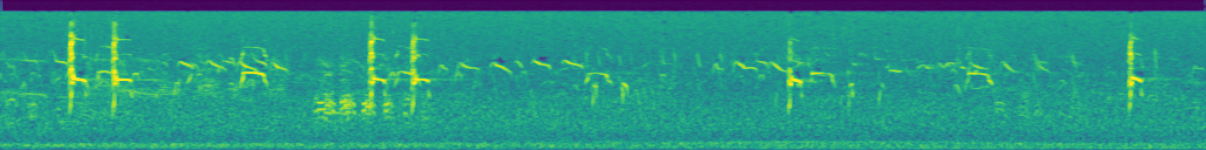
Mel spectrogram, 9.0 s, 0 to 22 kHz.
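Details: Common redshank chick at Dollart in early morning sun, 14 July 2022 around 06:10, giving thin, high peeping calls, short and often hooked, several a second at irregular spacing, over a steady low rumble of wind.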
